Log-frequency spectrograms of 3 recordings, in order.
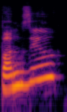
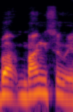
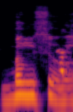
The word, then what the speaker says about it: Bungsu: Is it Bungsu? Yeah. Okay, I thought you meant my name. That was spot on. And Bangsu is quite all right. Bungsu in Indonesian, but hey, who's counting?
